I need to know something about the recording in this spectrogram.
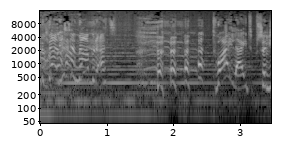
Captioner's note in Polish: śmieje się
